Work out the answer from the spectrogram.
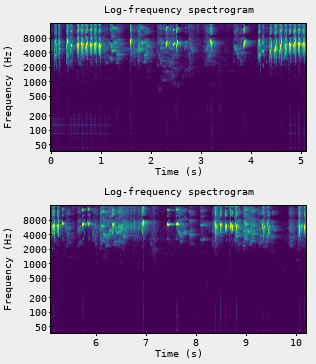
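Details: Javan bush lark of the parva race, recorded as a tutor song packed with varied phrases and rapid bursts: high buzzy trills alternate with sharp chirps and short rattling runs in quick succession, with a brief low hum at the start.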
